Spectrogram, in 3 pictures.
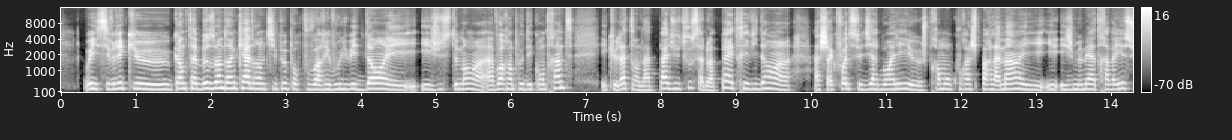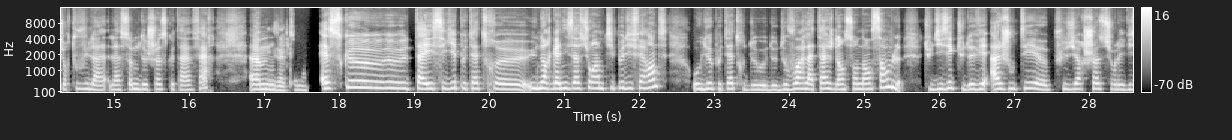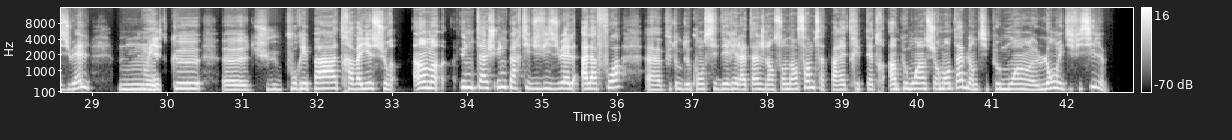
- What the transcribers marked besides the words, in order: none
- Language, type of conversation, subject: French, advice, Comment surmonter la procrastination chronique sur des tâches créatives importantes ?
